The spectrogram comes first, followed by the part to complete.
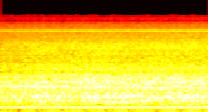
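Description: A small motor running with a loud, steady mechanical whir.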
